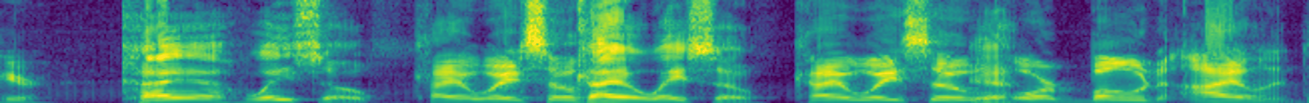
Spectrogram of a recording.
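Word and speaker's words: Cayo Hueso: Kaya-Hueso.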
